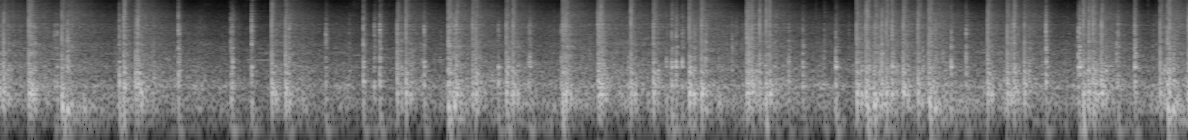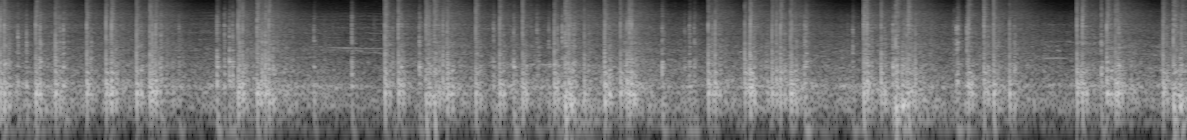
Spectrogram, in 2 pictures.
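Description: Aerial firework shells bursting in a rapid finale barrage, with loud bangs coming several a second without a break.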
